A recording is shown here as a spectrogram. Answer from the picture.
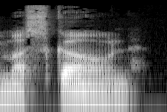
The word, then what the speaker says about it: Moscone: I'm staying, it's at the Moscone. Or I think if you were to pronounce that in Italian, it'd be Moscone.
